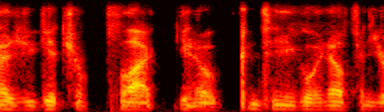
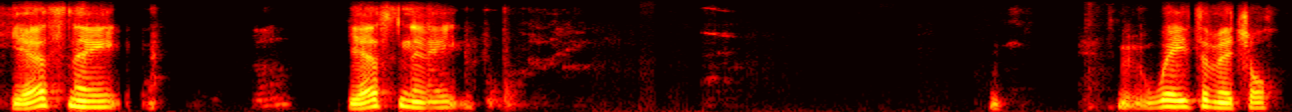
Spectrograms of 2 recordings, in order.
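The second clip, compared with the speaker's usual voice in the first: calling out; 7 semitones higher, 11 dB louder, slower than usual. Real, not acted. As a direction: call across the room. Calling out to her child.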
